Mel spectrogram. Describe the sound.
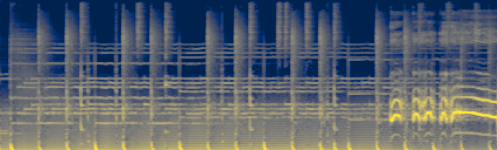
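A rooster crows cock-a-doodle-doo near the end, its wavering call rising over loud, steady music with a regular thumping beat that runs throughout.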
